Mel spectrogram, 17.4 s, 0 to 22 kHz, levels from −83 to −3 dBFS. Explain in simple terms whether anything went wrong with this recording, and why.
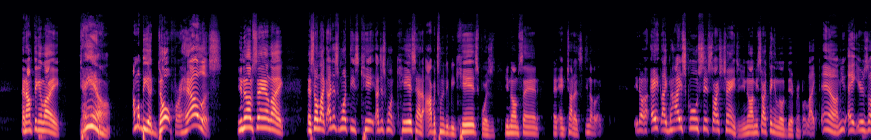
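Nothing went wrong here: the speech comes through with no audible technical faults anywhere in the recording.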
